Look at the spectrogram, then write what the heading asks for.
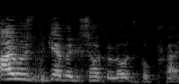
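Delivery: put-on British accent. Mimicking british people being quoted in the news, british accent. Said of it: "That sounds so British".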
